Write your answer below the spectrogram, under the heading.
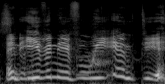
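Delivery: high, laughing, hammed-up mock Italian accent.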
